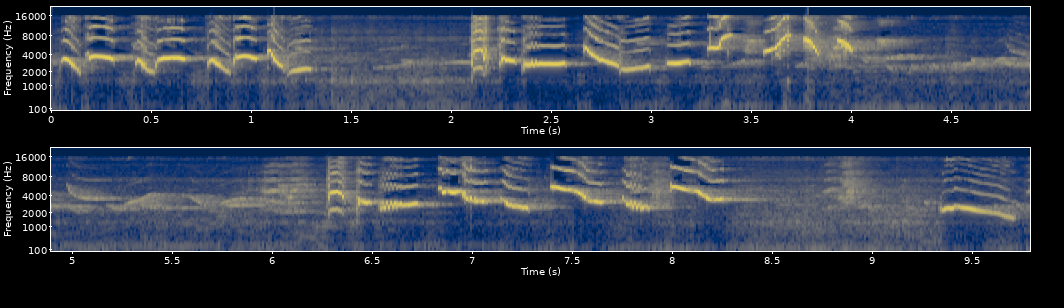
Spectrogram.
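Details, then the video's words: Oriental magpie-robin singing persistently through its full repertoire: rapid runs of loud whistles falling in pitch, interspersed with quieter twitters and brief pauses, over a faint low hum. "KACER NGOTOT BONGKAR ISIAN"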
